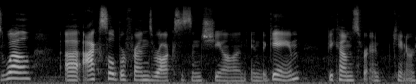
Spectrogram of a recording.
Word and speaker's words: Xion: And then Xion, hers, when I was a kid, I pronounced it Zion, or Exion, because I didn't know how to pronounce it. It's just Xion.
